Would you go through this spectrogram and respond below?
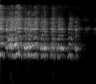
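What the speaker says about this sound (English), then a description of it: "Turkeys! Turkeys! Turkeys!" A turkey gobbles once in a rapid, rattling burst, close and fairly loud, fading out after about a second with no talk over it.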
